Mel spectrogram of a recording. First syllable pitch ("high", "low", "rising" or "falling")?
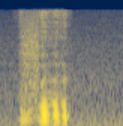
low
